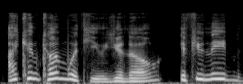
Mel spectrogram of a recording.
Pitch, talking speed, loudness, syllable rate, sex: 195 Hz, 270 wpm, -17 LUFS, 5.2 syllables/s, male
